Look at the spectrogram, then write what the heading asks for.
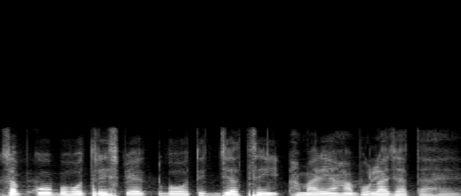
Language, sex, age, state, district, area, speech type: Hindi, female, 30-45, Uttar Pradesh, Ghazipur, urban, spontaneous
